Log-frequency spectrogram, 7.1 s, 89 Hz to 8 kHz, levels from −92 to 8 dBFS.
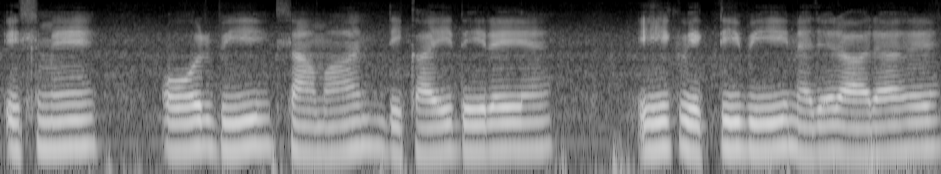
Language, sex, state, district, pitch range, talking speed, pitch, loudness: Hindi, male, Rajasthan, Jaipur, 160-175 Hz, 125 wpm, 170 Hz, -17 LUFS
